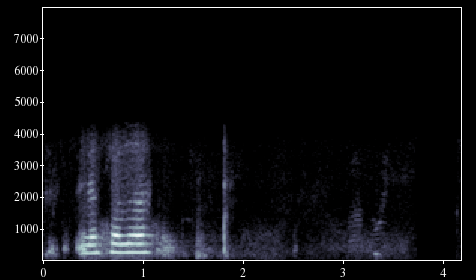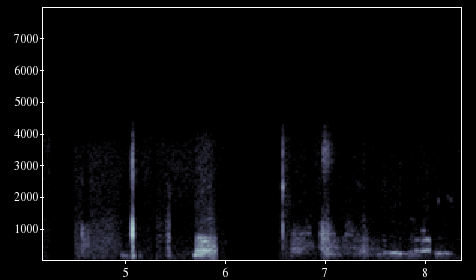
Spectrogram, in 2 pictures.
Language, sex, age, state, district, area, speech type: Manipuri, female, 18-30, Manipur, Senapati, rural, conversation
